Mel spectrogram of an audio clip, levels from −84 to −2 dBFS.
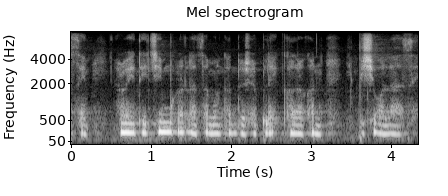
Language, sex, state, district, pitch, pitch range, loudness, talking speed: Nagamese, female, Nagaland, Dimapur, 200 Hz, 185-210 Hz, -16 LUFS, 205 wpm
